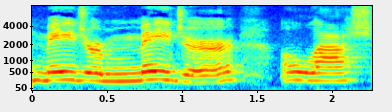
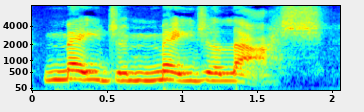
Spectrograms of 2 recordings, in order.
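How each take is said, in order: First: It is said in a plain American accent. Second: It is said in an English accent.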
